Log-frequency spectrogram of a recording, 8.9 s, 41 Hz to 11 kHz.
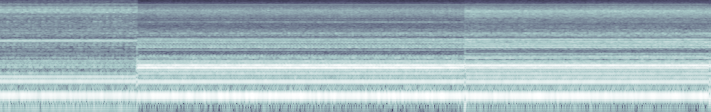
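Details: New SGS 50-litre air compressor, first run after unboxing, building pressure to auto-stop: steady even motor drone with constant pump beat, no knocking or squeal; normal compressor run.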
